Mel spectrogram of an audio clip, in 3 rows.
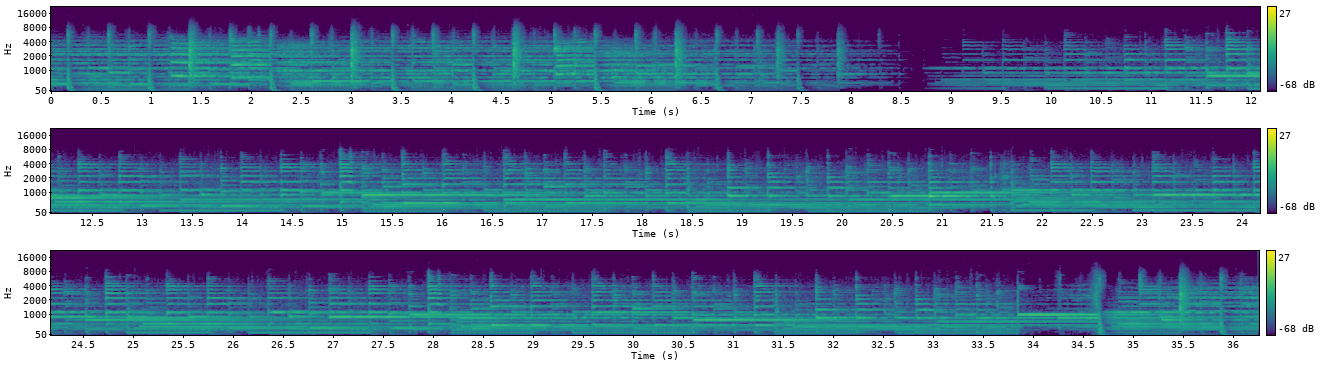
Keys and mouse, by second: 8.6-20.7 drag, 21.5-34.2 drag, 35.1-36.2 drag.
